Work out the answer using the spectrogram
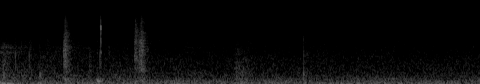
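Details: LG 50PC1DA 50-inch plasma TV, power button pressed: relay clicks on, drops out, one more click, never powers up; most common failure said to be the IPM boards, unconfirmed. Power relay clicking, no power-up.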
